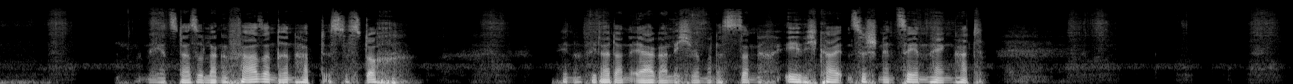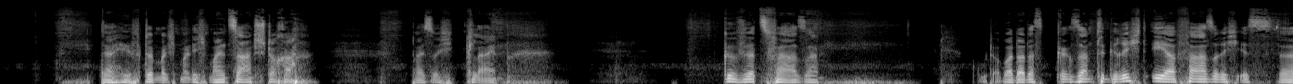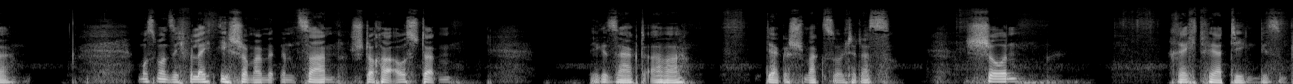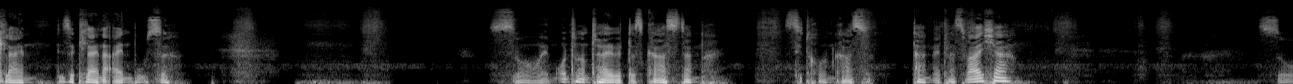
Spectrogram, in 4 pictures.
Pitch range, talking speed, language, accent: 100-120 Hz, 100 wpm, German, German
